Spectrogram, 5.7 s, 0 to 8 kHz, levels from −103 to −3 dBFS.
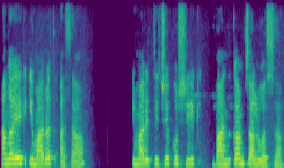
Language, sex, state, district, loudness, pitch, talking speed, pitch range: Konkani, female, Goa, North and South Goa, -18 LUFS, 235 Hz, 95 wpm, 215-255 Hz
